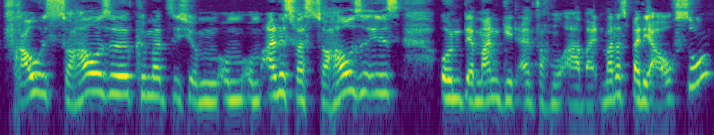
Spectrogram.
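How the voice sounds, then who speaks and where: A man's voice: high voice, normal speed, husky. A man in his thirties hosting a casual business podcast interview, talking in loose, rambling questions with many fillers. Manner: chatty, filler-heavy, loose run-on questions. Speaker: podcast host.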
